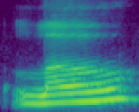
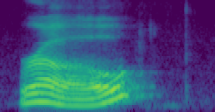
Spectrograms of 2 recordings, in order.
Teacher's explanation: So if I'm saying low versus row, the front lifts for the low, low, and the back lifts for the row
